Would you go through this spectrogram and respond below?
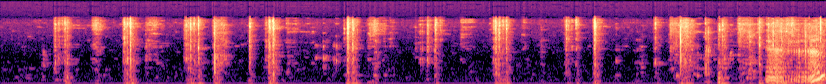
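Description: Scissors snipping paper while cutting along curved edges for a shark craft, a series of quick crisp snips in irregular bursts, close and fairly quiet, with no talk.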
